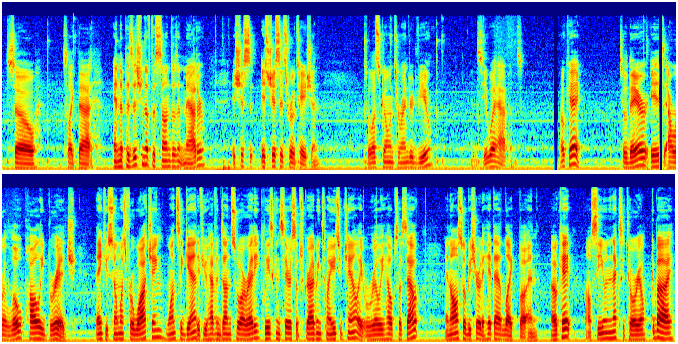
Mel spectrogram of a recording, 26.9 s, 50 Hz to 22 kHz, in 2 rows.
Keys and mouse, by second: 0.9-1.3 drag, 3.0-5.0 middle drag, 4.4 a, 7.1 middle click, 7.2-10.3 drag, 10.5-14.2 middle drag.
